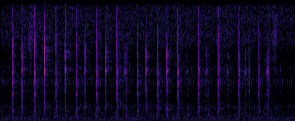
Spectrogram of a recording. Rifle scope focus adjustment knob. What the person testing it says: when I shake this it has a little bit of a rattle and that rattle is the focus adjustment knob being backed away and it's shaking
